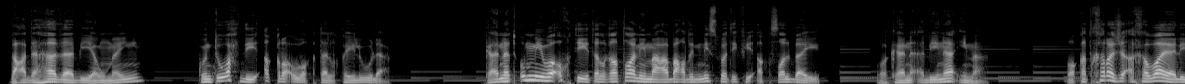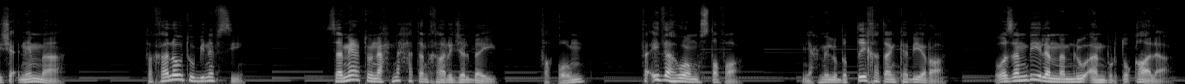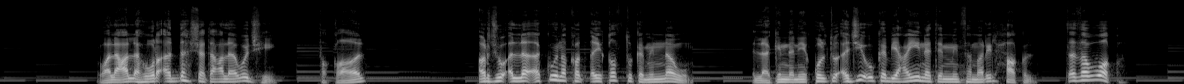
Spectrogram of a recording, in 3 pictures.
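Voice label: Arabic male Audiobook; voice over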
